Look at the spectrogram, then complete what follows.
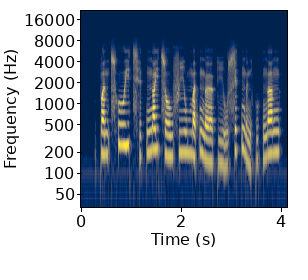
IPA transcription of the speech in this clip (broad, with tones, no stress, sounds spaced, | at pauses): p ɐ˧ n t͡sʰ uː˥ j t͡sʰ ɪ˨˥ k̚ ŋ ɐ˥ j t͡s o˧ w f iː˧ w m ɐ˨˥ t̚ ŋ œː˨ k iː˨˩ w s ɪ˥ k̚ ŋ ɵ˨˩ n kʷ ɐ˧ k̚ ŋ ɐ˥ ŋ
